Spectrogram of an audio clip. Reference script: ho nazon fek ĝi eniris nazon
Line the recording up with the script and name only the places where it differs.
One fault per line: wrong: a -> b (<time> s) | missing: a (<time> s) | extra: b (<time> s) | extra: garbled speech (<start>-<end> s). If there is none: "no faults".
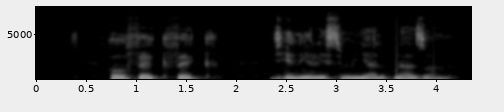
wrong: nazon -> fek (1.0 s)
extra: mian (3.2 s)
